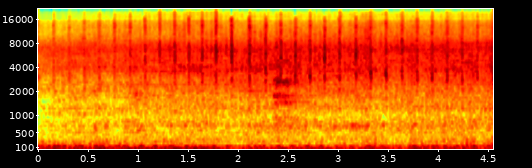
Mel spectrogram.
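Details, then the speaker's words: Burnt-down 1955 Chevy Bel Air, no coolant: loud, uneven low-pitched running with irregular knocking at steady speed; running on its own but running real bad, cause not pinned down. Rough running with knock. "Well, at least she's running on her own. Oh, she's running bad though. She's running real bad."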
